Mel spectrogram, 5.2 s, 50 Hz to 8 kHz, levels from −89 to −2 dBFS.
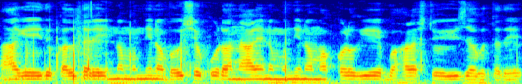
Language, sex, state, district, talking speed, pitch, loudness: Kannada, male, Karnataka, Raichur, 150 wpm, 115 Hz, -23 LUFS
